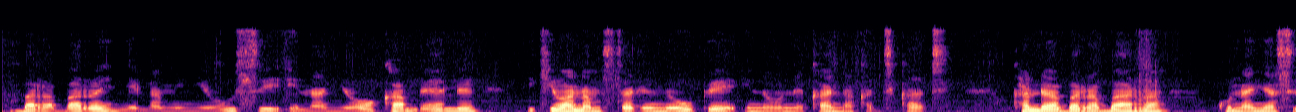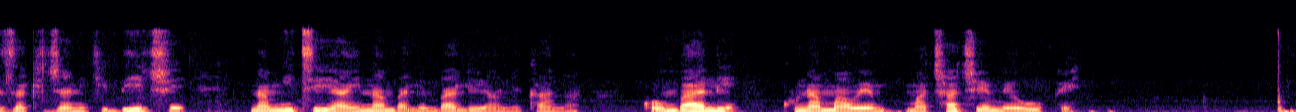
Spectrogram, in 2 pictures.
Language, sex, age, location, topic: Swahili, female, 18-24, Mombasa, agriculture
